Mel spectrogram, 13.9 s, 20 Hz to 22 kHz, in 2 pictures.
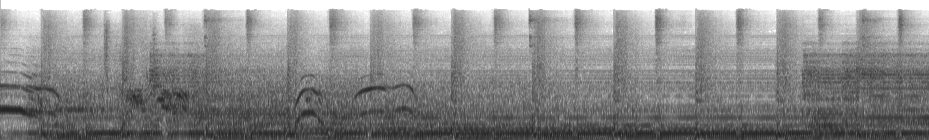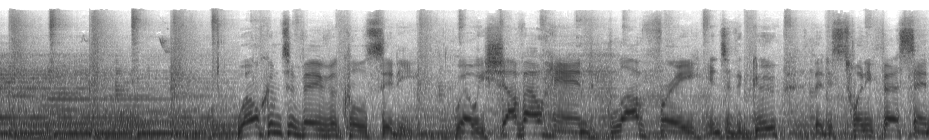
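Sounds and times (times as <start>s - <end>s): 
person screaming after plunging into water: 0.0s - 3.3s
steady motor drone: 0.5s - 8.6s
speech: 9.0s - 13.9s.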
